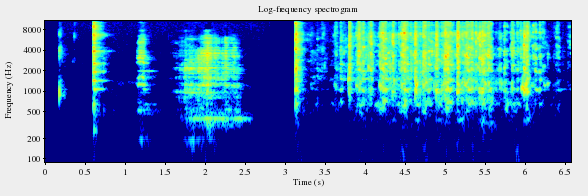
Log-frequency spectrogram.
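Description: A few light clinks of a ladle on a glass bowl, then, from a little past halfway, a wire whisk ticking rapidly against the glass bowl as hot broth is whisked into sour cream to temper it so it won't curdle.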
